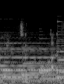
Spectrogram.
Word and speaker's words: Quetzalcoatl: actually be the word Quetzalcoatl or the name Quetzalcoatl. So Quetzalcoatl and Shiva, and that actually is how you pronounce the I actually majored in Mesoamerican archaeology.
